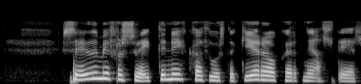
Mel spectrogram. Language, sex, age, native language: Icelandic, female, 40-49, Icelandic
